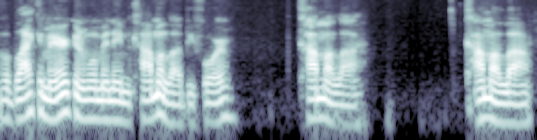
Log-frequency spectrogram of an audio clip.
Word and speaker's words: Kamala: like we thought and her name isn't pronounced camela we butcher it we call it her camela no it's Kamala Kamala Kamala I'm a real black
